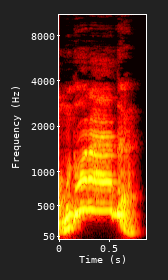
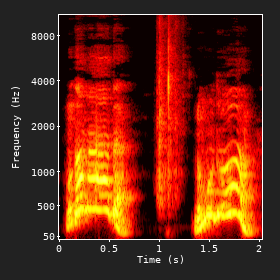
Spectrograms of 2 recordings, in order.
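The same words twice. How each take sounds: First: High, squeaky mock reply; mocking squeak. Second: High squeaky scoff; mocking squeak. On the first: Mocking his audience in a high squeal. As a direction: squeal it out in mockery. Mocking answer to own question. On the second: Scoffing at viewers whose healing failed, high squeak. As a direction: squeak the denial to mock them.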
